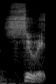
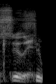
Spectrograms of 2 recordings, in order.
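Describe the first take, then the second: First: It is said in an Emperor impression voice. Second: It is said in his normal voice.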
